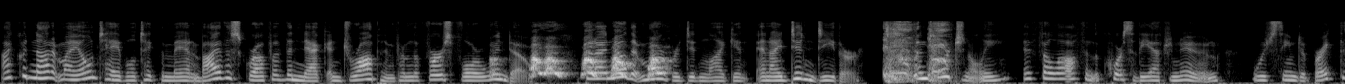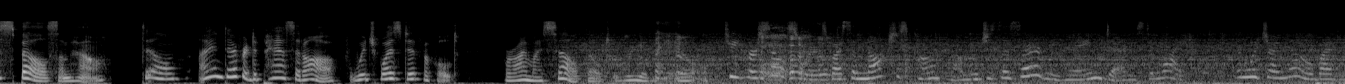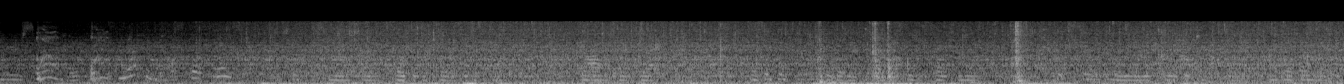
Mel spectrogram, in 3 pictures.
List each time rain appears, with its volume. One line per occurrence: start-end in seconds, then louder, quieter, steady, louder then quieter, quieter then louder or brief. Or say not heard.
18.8-40.3 louder.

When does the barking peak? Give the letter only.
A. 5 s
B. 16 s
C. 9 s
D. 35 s
A.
